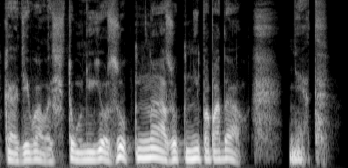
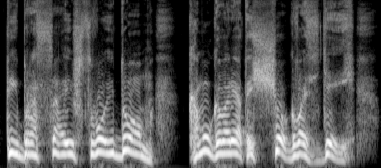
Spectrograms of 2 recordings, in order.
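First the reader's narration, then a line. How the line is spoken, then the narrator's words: Commanding shout. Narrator (Russian): Он так повелительно крикнул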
